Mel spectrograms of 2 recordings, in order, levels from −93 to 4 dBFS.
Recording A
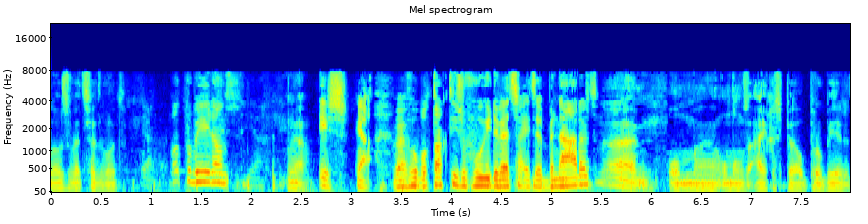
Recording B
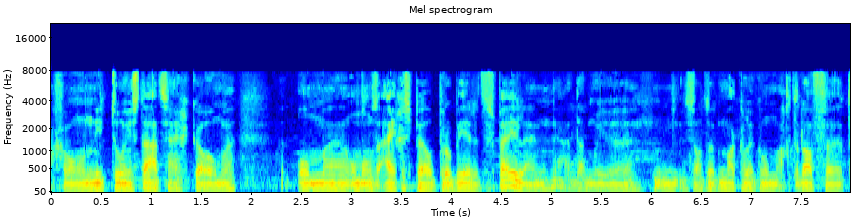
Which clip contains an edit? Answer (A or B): A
